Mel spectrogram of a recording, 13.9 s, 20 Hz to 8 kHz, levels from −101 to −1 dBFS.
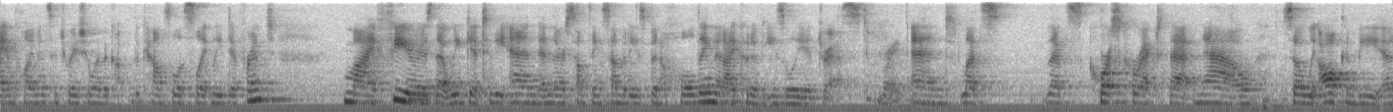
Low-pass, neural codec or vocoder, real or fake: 7.2 kHz; none; real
